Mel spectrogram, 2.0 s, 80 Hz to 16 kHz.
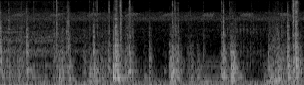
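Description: Irregular clicks, taps and rattles of a 3D-printed plastic RC plane fuselage and its broken-off tail being handled and turned over.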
